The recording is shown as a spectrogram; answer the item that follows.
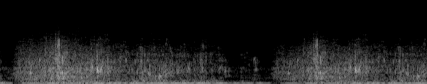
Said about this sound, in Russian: Через несколько минут мы уже были в шлюпке, и гребцы опустили весла на воду.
